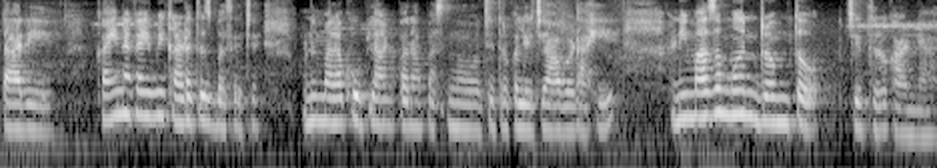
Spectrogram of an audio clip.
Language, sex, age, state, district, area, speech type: Marathi, female, 18-30, Maharashtra, Nashik, urban, spontaneous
